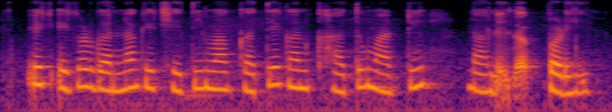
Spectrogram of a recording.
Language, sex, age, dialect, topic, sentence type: Chhattisgarhi, female, 18-24, Western/Budati/Khatahi, agriculture, question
